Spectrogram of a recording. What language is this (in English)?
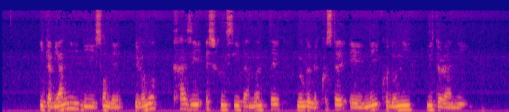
Italian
